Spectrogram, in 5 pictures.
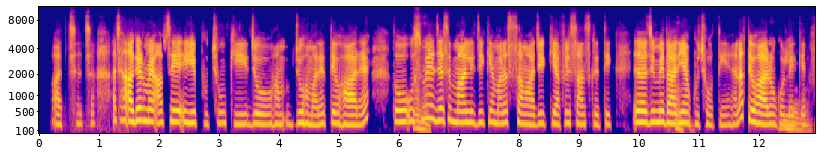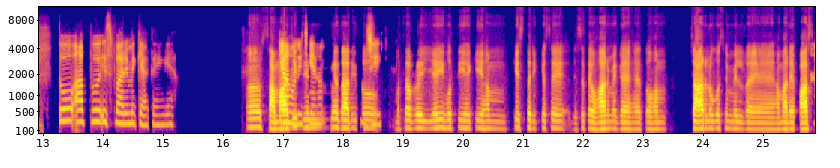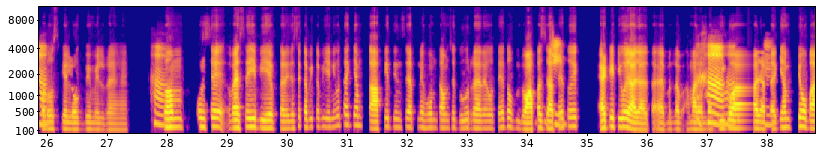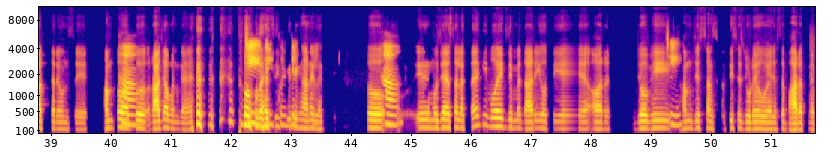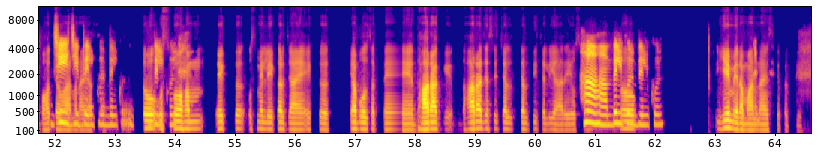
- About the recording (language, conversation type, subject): Hindi, unstructured, त्योहारों का हमारे जीवन में क्या महत्व है?
- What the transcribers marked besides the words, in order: distorted speech; sniff; in English: "बिहेव"; in English: "होम टाउन"; in English: "एटिट्यूड"; in English: "ईगो आ"; laugh; laughing while speaking: "तो वैसी"; in English: "फीलिंग"; tapping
